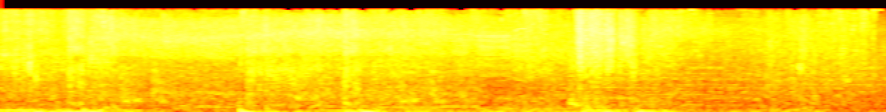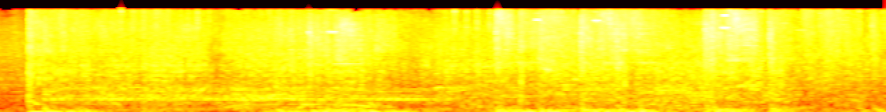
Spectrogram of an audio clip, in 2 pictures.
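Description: Gunfire crackles in a video game battle.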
